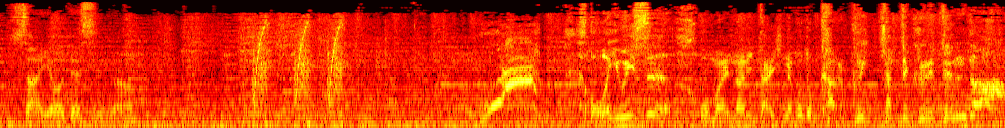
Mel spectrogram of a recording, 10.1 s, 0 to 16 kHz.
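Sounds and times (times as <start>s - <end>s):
anime soundtrack music: 0.0s - 10.0s.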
